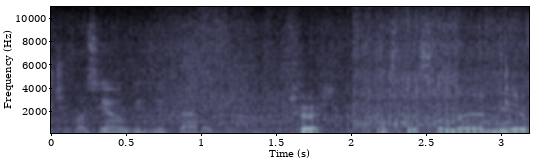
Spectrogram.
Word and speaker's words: Gand: Quindi ragazzi, parcheggio di Gand o Gent, forse gente in belga, Gand è la nostra pronuncia in italiano.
